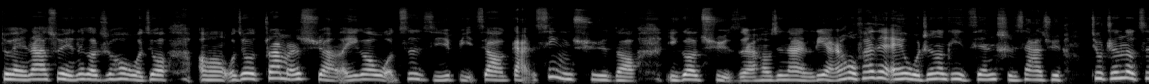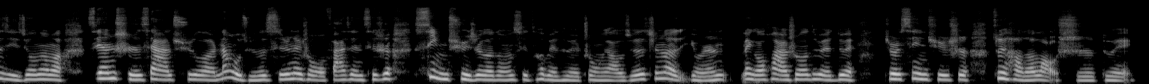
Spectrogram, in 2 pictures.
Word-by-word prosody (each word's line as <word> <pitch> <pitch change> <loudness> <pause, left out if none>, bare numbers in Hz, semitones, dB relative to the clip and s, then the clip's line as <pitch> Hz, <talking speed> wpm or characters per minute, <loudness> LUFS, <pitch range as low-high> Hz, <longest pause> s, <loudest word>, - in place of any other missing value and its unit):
对， 225 -4 +4
那 235 0 +4
所 245 +2 +2
以 220 - +5
那 240 +2 +1
个 220 -2 +4
之 215 +3 -3
后 240 0 +1
我 205 -3 +1
就， 215 +2 +1 0.3
呃， 205 -2 +1
我 - - 0
就 255 +1 +4
专 280 +4 +3
门 240 -4 +1
儿 - - +6
选 230 -7 -1
了 - - -3
一 205 - 0
个 230 0 +2
我 215 - 0
自 250 +4 -4
己 200 0 -5
比 195 -4 -10
较 200 -1 0
感 210 +3 -2
兴 300 0 -1
趣 215 -3 -2
的 180 -3 -1 0.3
一 195 -1 -2
个 225 -2 +4
曲 195 -4 -4
子， 170 +2 -7
然 175 0 0
后 195 0 -1
在 200 +2 -2
那 205 -1 +2
里 175 -1 -5
练， 210 -2 +2
然 225 +6 +2
后 275 - +3
我 - - +6
发 290 +4 +1
现， 300 -3 +3
哎， 245 +2 +4
我 230 -3 +5
真 240 +5 +2
的 255 - +4
可 245 - -3
以 240 -3 +2
坚 225 +4 0
持 210 -4 -3
下 210 +2 -1
去， 205 0 -2 0.2
就 280 -1 0
真 275 +3 +2
的 290 -3 +4
自 275 +2 -5
己 220 -4 0
就 225 +3 0
那 230 0 +2
么 215 -2 +2 0.3
坚 275 +1 +3
持 225 -5 +1
下 215 -1 +1
去 230 +2 -4
了。 205 -3 0
那 290 +8 -2
我 235 - +4
觉 190 -1 -4
得 210 - 0
其 210 +3 -3
实 240 - +4
那 255 - +3
时 230 - -3
候， 205 - -2
我 190 - -2
发 210 +3 -3
现 220 -2 -1
其 225 +3 -3
实 250 +4 +2 0.2
兴 315 - +1
趣 235 0 +2
这 220 +1 +2
个 210 -1 +1
东 205 +1 -3
西 215 +1 -5
特 235 +5 -4
别 205 -3 -2
特 195 - -4
别 185 -2 -3
重 195 +1 -5
要， 180 -2 -3
我 180 - -3
觉 200 +4 -3
得 235 - +3
真 240 +3 -5
的 245 -7 +1
有 205 -2 -4
人 200 +5 -2
那 250 -1 0
个 220 0 +1
话 220 -2 0
说 225 +2 0
得 225 - -1
特 235 - -2
别 220 -3 +1
对， 205 -1 +1 0.3
就 255 - +1
是 - - +8
“兴 240 0 +1
趣 220 -1 0
是 215 0 -2 0.2
最 285 -1 +4
好 220 -4 -1
的 195 +1 +1
老 200 -3 -2
师”， 185 0 -7
对。 190 -1 -4
220 Hz, 310 characters per minute, -24 LUFS, 200-240 Hz, 0.3 s, 是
